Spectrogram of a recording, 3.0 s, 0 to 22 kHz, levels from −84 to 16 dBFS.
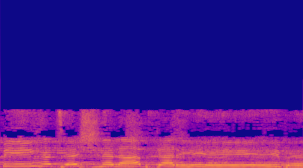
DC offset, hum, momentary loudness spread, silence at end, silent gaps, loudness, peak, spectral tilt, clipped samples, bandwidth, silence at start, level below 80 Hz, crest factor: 0.2%; none; 2 LU; 0 s; none; -15 LUFS; -2 dBFS; -3 dB/octave; under 0.1%; 8 kHz; 0 s; -50 dBFS; 12 dB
